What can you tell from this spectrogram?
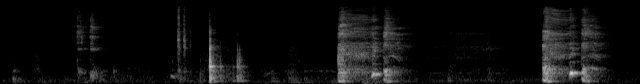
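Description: A person coughing: a few short coughs in the first couple of seconds, then two longer coughing fits about three and a half and five and a half seconds in.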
